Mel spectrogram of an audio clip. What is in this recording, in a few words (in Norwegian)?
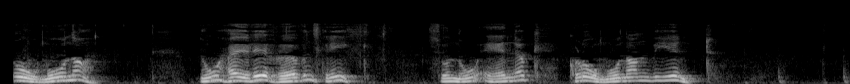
"kLomona", Numedalsmål; No høyre e røven skrik, so no æ nøk kLomonan bejynt.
